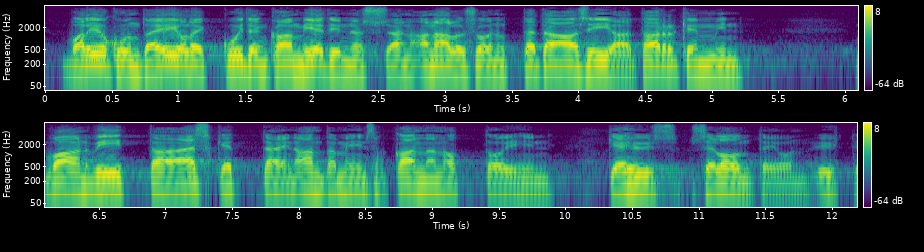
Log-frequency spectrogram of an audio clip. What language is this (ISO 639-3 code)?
fin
